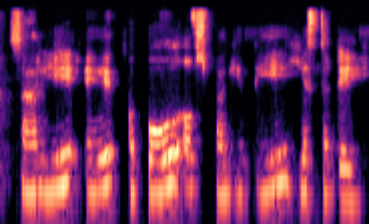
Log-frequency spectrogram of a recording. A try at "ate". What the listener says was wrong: Nah, kalau kamu bacanya eat, itu masuknya balik lagi nih. Balik lagi ke verb one. Ini bukan eat cara bacanya. Cara bacanya apa? Eat. Eat. Cara bacanya kayak gini.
